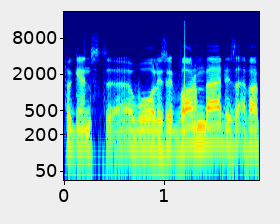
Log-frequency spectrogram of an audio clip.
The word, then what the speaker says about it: Warmbad: Is it Warmbad? Have I pronounced that right?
